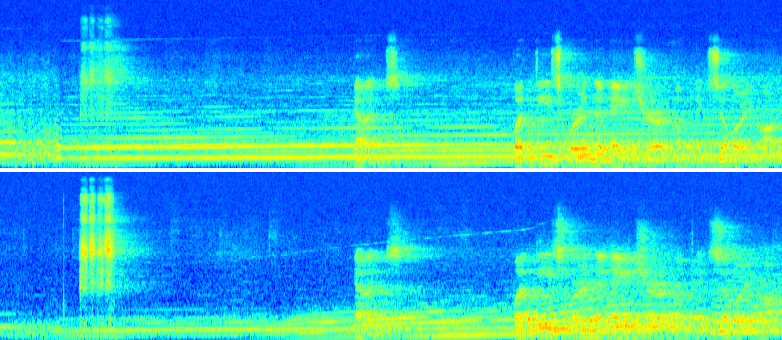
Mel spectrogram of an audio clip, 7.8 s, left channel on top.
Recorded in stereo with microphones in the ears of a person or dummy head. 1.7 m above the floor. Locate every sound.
0.8 s writing: 25° right (ahead or behind), 0.8 m
3.5 s a man speaking: 65° left (ahead or behind), 1.7 m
